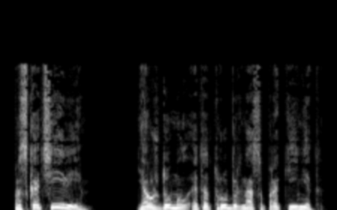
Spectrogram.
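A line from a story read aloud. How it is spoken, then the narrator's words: Younger one shouting. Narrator (Russian): крикнул младший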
